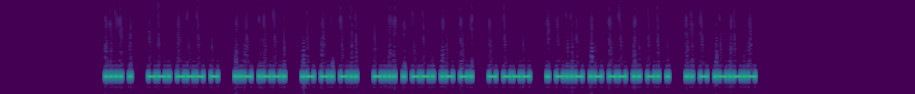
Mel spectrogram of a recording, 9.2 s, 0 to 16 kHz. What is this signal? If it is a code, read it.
Morse code, heard as a keyed tone, about 50 wpm, 700 Hz. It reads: HE GOT UP AND BEGAN TO EXAMINE IT.
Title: Sentences from Top 1600 Words 50wpm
